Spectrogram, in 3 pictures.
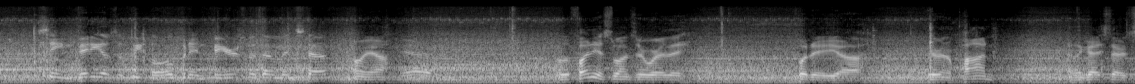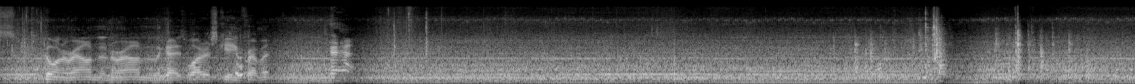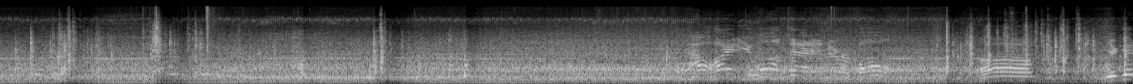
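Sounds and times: diesel engine running under load: 0.0 - 34.0.

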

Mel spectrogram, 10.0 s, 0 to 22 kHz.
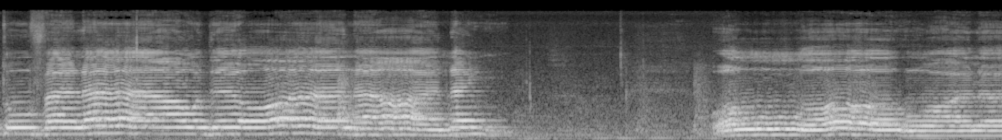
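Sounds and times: man chanting recitation: 0.0 - 5.2, 7.1 - 10.0.

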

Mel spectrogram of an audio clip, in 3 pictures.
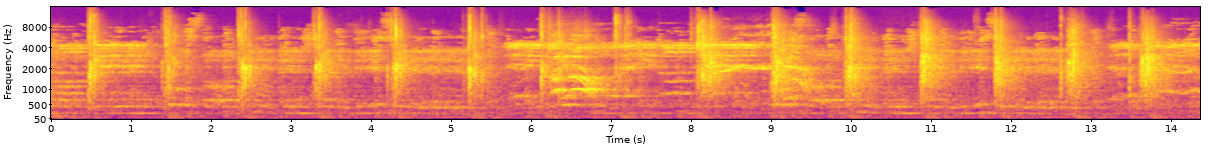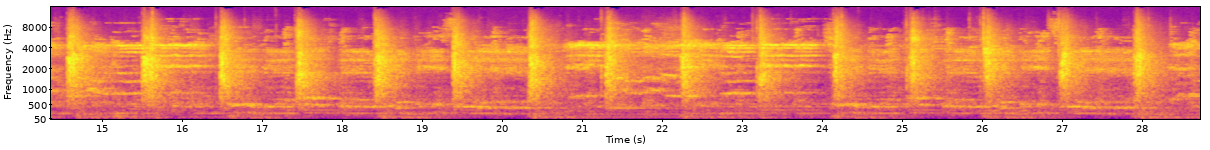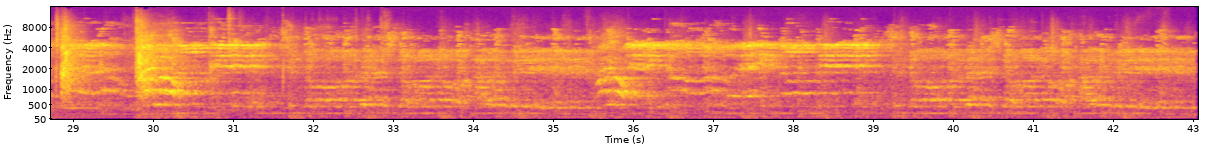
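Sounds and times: voices singing folk song: 0.0 - 43.0.

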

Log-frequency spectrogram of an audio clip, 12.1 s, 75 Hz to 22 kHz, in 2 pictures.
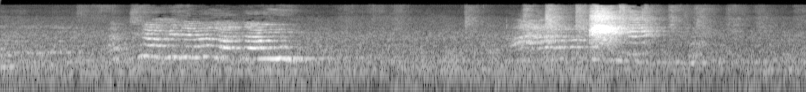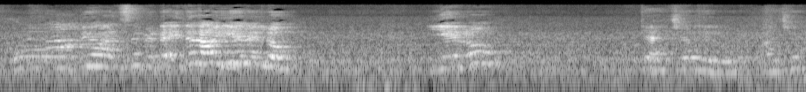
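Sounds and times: high-pitched cry: 3.9 - 5.1.

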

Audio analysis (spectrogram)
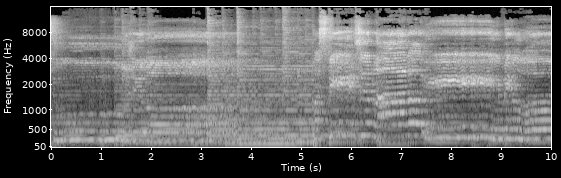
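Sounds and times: acoustic guitar chords: 0.0 - 10.0
man singing folk song: 0.0 - 10.0.

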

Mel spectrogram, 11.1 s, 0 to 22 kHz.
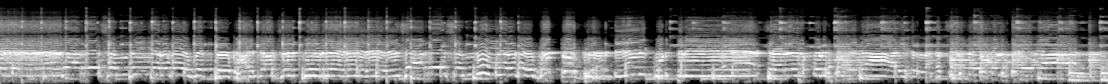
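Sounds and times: person singing through sound system: 0.0 - 11.0.

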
